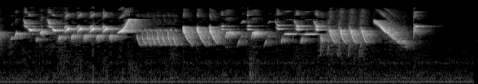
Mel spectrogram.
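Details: Song of a European goldfinch in the Widaniya style from Moroccan valleys: a lively four-second torrent of high chattering twitters, rolling trills and a swooping slurred note at the end, over a faint low hum.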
